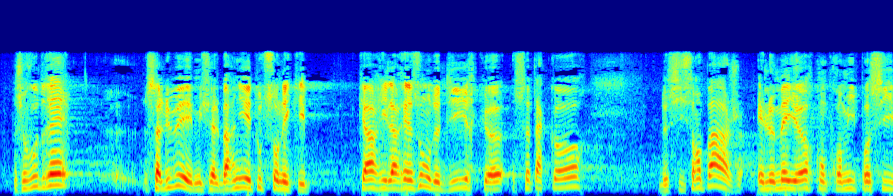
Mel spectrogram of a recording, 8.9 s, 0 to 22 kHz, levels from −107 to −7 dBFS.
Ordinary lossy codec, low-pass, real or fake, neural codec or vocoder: none; 7.2 kHz; real; none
